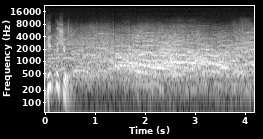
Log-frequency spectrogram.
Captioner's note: cheering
